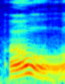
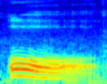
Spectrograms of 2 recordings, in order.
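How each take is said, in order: First: The vowel sounds like the English oh. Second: The vowel is a pure, steady sound. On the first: The speaker calls it wrong. "it's not oh, okay? It's not English" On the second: The speaker calls it right. "Let's try to make the most pure sound"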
